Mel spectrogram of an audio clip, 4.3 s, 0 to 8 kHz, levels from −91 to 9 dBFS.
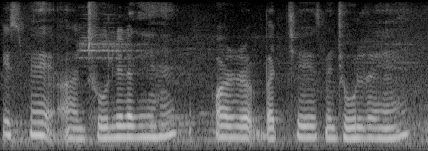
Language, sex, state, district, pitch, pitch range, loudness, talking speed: Hindi, female, Bihar, Saharsa, 180 Hz, 165-195 Hz, -23 LUFS, 155 wpm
